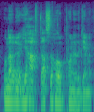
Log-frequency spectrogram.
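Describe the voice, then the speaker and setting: A man's voice: medium pitch, level tone, a little mellow. A man co-hosting a casual podcast chat, joking and swearing freely. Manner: fast, jokey, swears freely. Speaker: podcast co-host.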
